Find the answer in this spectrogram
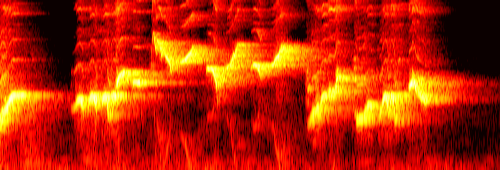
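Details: Shama (murai) singing, used as song material to train a cililin: a continuous run of clear whistled notes stepping up and down in pitch, lively and varied, ending in silence.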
